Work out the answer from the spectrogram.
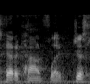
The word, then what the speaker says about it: conflict: Now, because there's been a conflict, that's the right way to pronounce that.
